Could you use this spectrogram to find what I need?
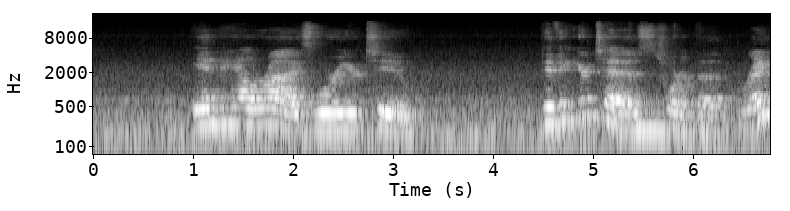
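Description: A woman speaks calmly in an echoing room.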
